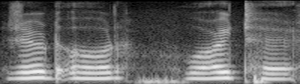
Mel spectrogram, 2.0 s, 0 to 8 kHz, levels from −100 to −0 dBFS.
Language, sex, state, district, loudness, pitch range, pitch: Hindi, female, Bihar, Patna, -14 LUFS, 195-210 Hz, 200 Hz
